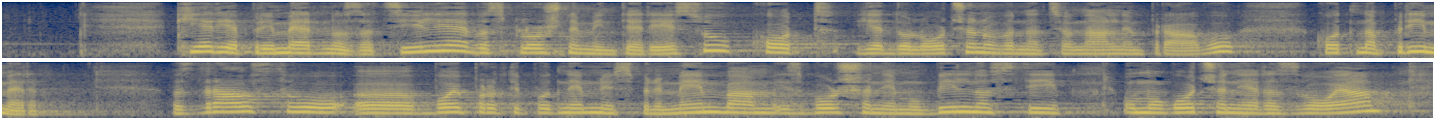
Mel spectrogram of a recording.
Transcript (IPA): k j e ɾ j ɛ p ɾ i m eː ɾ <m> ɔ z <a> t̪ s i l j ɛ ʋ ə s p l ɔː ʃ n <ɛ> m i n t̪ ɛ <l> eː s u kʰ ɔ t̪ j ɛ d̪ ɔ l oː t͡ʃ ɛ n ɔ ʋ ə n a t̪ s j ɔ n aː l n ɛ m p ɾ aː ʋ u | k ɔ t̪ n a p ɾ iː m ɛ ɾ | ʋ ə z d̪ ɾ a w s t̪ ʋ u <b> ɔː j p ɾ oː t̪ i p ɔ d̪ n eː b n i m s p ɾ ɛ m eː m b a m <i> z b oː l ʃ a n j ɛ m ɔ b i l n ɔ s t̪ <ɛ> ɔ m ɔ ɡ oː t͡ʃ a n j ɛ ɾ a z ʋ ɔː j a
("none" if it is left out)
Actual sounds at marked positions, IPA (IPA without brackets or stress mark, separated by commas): n, a, ɛ, ɾ, b, i, i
